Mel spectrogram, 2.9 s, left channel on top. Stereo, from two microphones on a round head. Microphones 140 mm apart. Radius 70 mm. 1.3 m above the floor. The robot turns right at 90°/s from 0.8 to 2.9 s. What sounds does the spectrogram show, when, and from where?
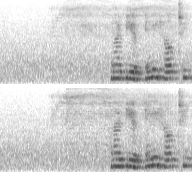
1.7 s a woman speaking: 85° right, 1.5 m; by 2.8 s 15° left, 1.5 m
